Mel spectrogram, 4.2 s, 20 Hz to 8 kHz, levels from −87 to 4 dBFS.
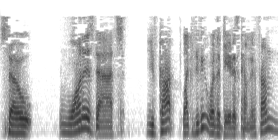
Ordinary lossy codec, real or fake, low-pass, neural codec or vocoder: MP3, 24 kbps; fake; 7.2 kHz; codec, 44.1 kHz, 2.6 kbps, SNAC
